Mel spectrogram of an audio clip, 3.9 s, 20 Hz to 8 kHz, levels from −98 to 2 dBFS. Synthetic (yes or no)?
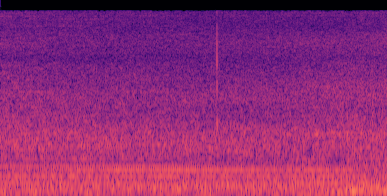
no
